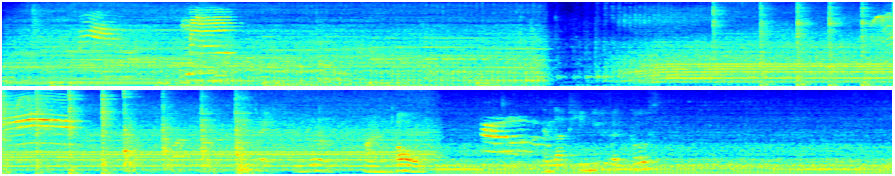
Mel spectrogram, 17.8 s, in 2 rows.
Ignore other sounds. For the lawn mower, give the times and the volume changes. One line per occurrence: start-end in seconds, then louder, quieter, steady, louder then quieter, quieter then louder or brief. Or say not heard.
0.0-17.7 steady.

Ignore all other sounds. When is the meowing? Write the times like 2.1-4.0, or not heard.
0.3-2.3, 8.7-9.7, 13.7-14.4.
